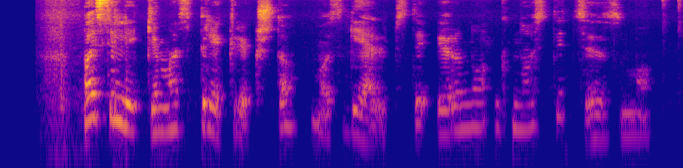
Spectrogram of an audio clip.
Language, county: Lithuanian, Šiauliai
